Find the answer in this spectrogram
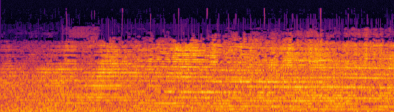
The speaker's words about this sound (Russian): Еще один дрон.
